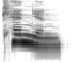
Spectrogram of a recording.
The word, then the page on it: Kenyan: American English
